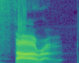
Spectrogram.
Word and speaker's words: thorough: で、後ろは row です。 row。ね、 R-O-U を O って発音します。 GH はもちろん発音しません。 row。だから thorough ですね。発音 thorough。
